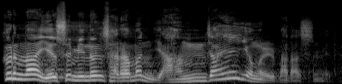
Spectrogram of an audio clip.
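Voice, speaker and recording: A gravelly-voiced male pastor preaching with a lively, rising-and-falling delivery. His voice swings between loud emphasis and soft trailing ends. The sermon rings out with a long reverb in a church hall. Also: fairly high pitch, a little fast. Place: church sanctuary.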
